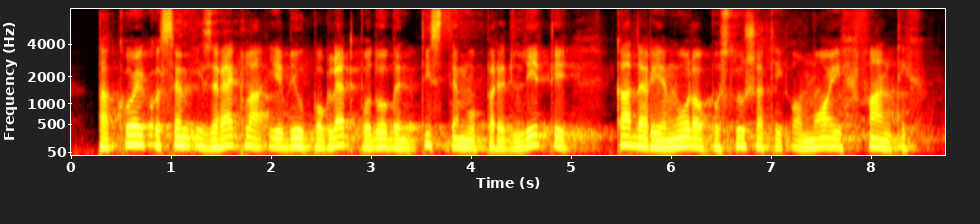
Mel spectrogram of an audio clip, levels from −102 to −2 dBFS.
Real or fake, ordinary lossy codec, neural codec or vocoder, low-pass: fake; none; codec, 16 kHz, 2 kbps, FreqCodec, larger model; none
